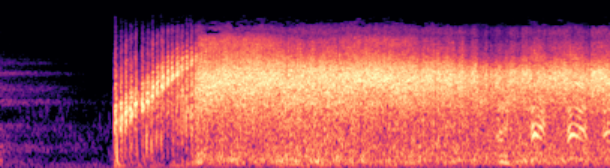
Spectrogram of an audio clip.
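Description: Film sound effect of a device blowing up: a sudden blast about three-quarters of a second in that sweeps up into a loud, steady, hissing rush as it throws off sparks and smoke.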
